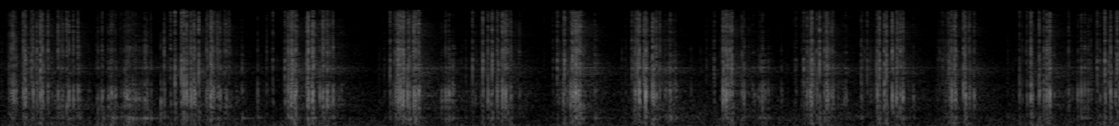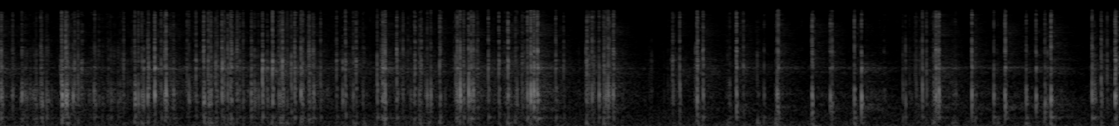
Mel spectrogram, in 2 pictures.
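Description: A small embroidered fabric purse is held upright while the fingernails of both hands scratch its ribbed metal clasp frame. The result is a dense run of quick, dry, bright scratching strokes with a raspy metallic edge and almost no low end, each one cutting off at once.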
